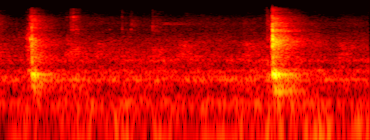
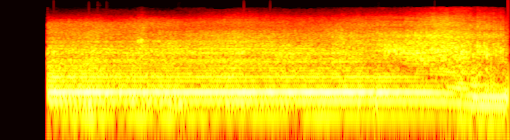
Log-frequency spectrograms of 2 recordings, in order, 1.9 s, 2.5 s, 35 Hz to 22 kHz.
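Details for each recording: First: 1999 Suzuki Intruder VL1500 after years sitting, ignition on before cranking: two sharp isolated clicks about a second apart from the electric fuel pump priming the carbs until it stops clicking. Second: 1999 Suzuki Intruder VL1500 V-twin after sitting for years, decompression freed: uneven lumpy revving with wandering pitch, running on only one cylinder and leaking fuel from a carburetor; carbs suspected in rough shape.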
